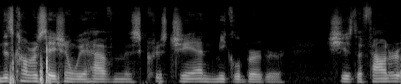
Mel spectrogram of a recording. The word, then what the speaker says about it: Christiane: So, hello Miss uh is your name pronounced Christian?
